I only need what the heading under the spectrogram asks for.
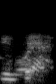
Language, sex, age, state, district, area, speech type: Bengali, female, 45-60, West Bengal, Birbhum, urban, conversation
